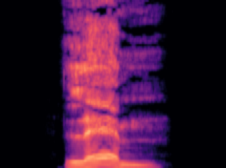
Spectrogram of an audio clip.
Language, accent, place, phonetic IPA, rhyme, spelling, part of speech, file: German, Germany, Berlin, [lɛːm], -ɛːm, lähm, verb, De-lähm.ogg
- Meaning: 1. singular imperative of lähmen 2. first-person singular present of lähmen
